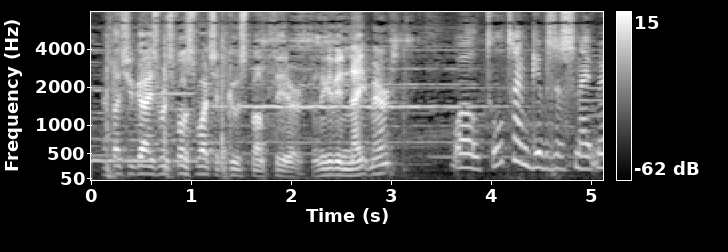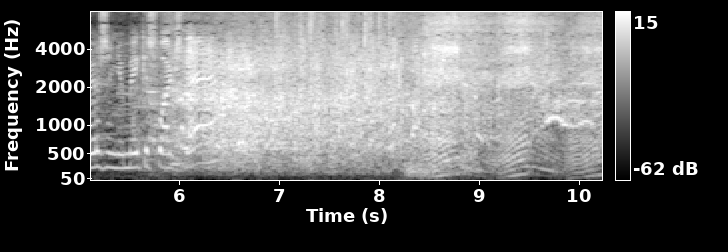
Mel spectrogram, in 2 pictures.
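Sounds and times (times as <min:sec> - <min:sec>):
speech: 0:00.1 - 0:09.6
laughter: 0:05.6 - 0:10.2
Benford 5100 chainsaw running: 0:08.2 - 0:10.2.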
